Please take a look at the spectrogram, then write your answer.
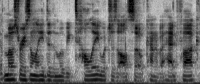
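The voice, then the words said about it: Weird-sounding voice, like a cold. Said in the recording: “my voice sounds really super weird. I'm recovering from a really bad cold”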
